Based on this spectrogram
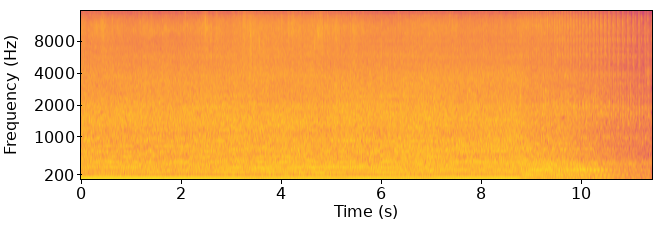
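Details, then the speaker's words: Given-away lawn mower, being road-tested mowing dandelion stems: small single-cylinder engine holds a steady even drone under load, then winds down smoothly; starts well and runs nice and smooth, a good motor. "but yeah she starts real good runs nice and smooth so that's a good motor"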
